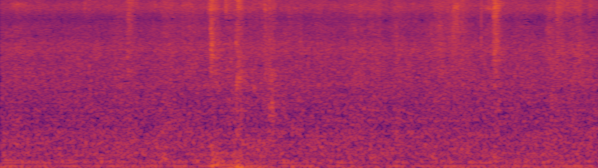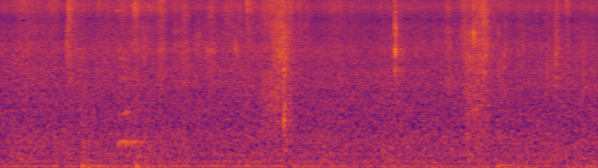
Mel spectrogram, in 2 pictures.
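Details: Broadband indoor background noise with scattered faint clatters and knocks, no clear animal call.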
